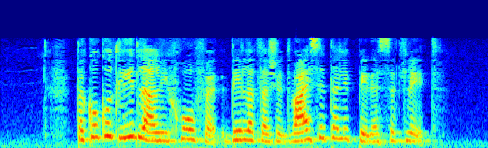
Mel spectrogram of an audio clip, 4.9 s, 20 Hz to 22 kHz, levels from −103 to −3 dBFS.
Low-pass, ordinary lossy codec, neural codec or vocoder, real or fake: 19.8 kHz; AAC, 24 kbps; none; real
